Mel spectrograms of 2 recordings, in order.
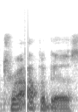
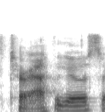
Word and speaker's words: Terapagos: But you could drop the Terapagos in. Yeah, you could. Also, how do you say? I think it's Terapagos, or you said Terapagos, but I've heard people say Terrapagos, which sounds weird to me.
